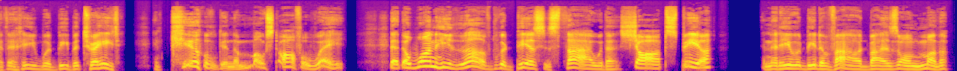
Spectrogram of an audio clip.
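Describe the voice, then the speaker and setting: Casting: tormented, melancholy man, game monologue, creaky higher-set voice, anguished and theatrical. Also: dry recording, clean studio sound. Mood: troubled, indignant. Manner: theatrical, anguished, poetic delivery. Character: haunted, tormented, melancholy man reciting his written laments.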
